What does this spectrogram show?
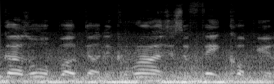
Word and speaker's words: Quran: The Quran's just a fake copy of the Bible. No, you said it. You said it wrong, brother. It's the Quran, brother.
